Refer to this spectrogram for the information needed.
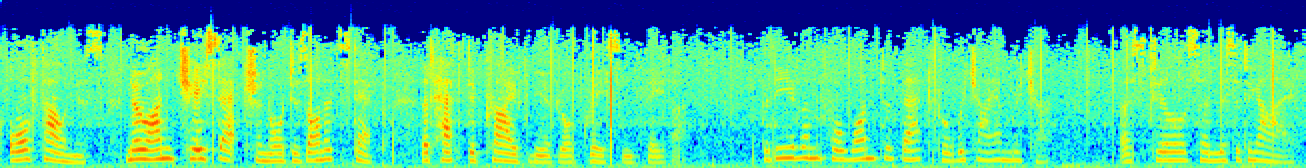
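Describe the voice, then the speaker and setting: An actress as a sincere, wronged princess in classical radio drama. She speaks slowly and gravely in a slightly low voice, formal and measured. There is a faint old-radio hiss. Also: natural voice. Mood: pleading. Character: sincere, dignified princess, wronged youngest daughter.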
